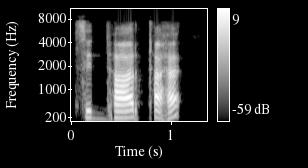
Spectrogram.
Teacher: dha is mahaprana, tha is mahaprana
